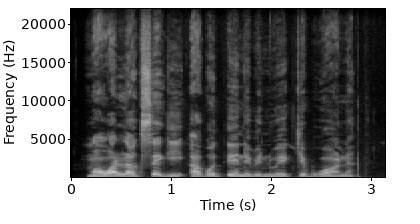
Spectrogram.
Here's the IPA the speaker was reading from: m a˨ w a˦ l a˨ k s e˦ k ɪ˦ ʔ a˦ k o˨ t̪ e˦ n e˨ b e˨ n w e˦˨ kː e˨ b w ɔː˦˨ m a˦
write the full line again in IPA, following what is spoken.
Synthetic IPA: m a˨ w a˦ l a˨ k s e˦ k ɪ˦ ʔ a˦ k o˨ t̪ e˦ n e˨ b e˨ n w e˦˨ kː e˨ b w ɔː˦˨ n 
